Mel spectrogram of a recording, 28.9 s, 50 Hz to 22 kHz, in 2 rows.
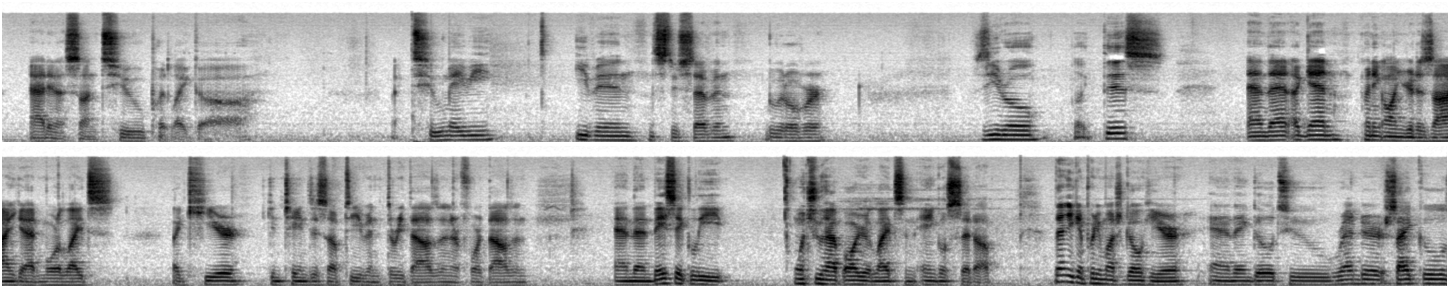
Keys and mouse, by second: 0.8 click, 1.8 click, 2.7 click, 3.2-4.4 drag, 5.3 g, 6.0 click, 6.7 KP_7, 7.3 g, 8.8 click, 9.4 KP_0, 10.5 g, 11.3 click, 15.7 click, 17.4-19.0 drag, 18.3 KP_0, 18.4 KP_0, 25.9 click.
